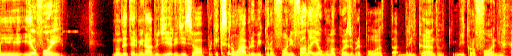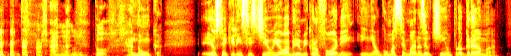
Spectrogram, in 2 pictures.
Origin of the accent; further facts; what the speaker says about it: São Caetano do Sul, São Paulo, Brazil; no ABC, uhum, né? De onde eu venho. É, eu sou de São Caetano. Na verdade, eu sou nascido em São Paulo, mas minha mãe, por exemplo, mora até hoje em São Caetano.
